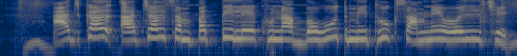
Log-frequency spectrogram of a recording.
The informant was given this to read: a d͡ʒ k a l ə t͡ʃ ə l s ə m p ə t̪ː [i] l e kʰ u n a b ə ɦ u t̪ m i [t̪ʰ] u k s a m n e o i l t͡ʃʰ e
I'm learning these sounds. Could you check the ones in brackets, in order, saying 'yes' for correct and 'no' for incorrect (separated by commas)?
yes, yes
